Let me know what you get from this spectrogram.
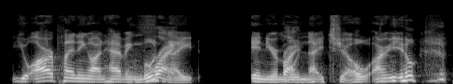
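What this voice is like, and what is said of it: Imitates another person's voice. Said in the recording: “I'll say this in my Jeff Goldblum voice”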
